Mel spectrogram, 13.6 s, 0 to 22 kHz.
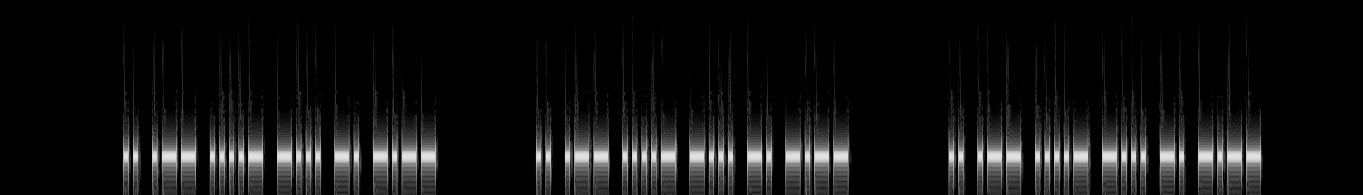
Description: Morse code, heard as a keyed tone, about 25 wpm, 700 Hz. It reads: IW4BNY IW4BNY IW4BNY
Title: DXCC-100 Call Signs - 6 Characters - Repeated 3x - 25wpm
